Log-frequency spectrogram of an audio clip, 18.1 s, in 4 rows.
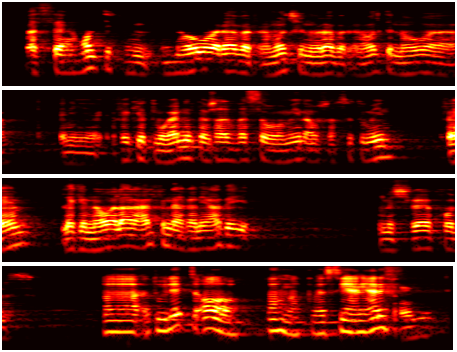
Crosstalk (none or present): none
